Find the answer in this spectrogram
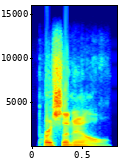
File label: "personnel", American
